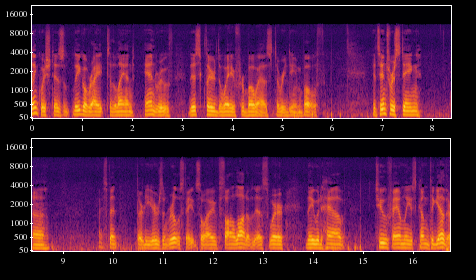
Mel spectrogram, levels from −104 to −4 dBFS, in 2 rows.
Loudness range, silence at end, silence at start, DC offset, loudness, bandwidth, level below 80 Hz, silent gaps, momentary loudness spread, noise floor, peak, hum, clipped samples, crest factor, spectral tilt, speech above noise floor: 4 LU; 0 s; 0 s; under 0.1%; -24 LUFS; 11 kHz; -52 dBFS; none; 9 LU; -50 dBFS; -6 dBFS; none; under 0.1%; 18 dB; -7.5 dB/octave; 27 dB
